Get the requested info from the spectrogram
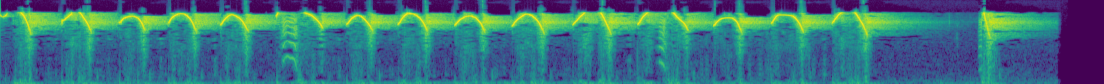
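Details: Squirrel. A squirrel calls with a rapid series of thin, high-pitched chirps, each rising and then falling. The notes come about three per second for over six seconds, with one last chirp after a short pause.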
